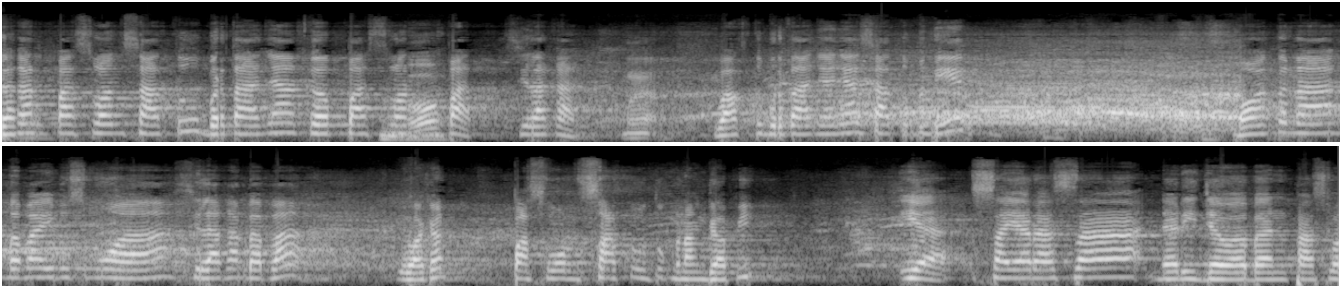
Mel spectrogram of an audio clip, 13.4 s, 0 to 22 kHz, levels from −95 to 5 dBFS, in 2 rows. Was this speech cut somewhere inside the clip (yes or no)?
yes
